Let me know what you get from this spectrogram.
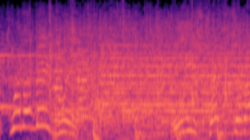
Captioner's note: bell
